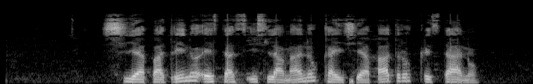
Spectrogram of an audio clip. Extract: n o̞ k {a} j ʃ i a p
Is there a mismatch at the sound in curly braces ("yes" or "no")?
no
